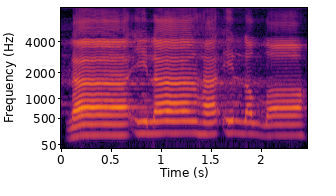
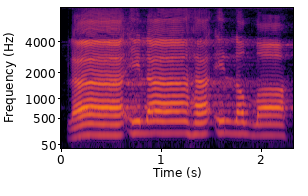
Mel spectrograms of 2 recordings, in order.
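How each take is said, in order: The two takes are said the same way.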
